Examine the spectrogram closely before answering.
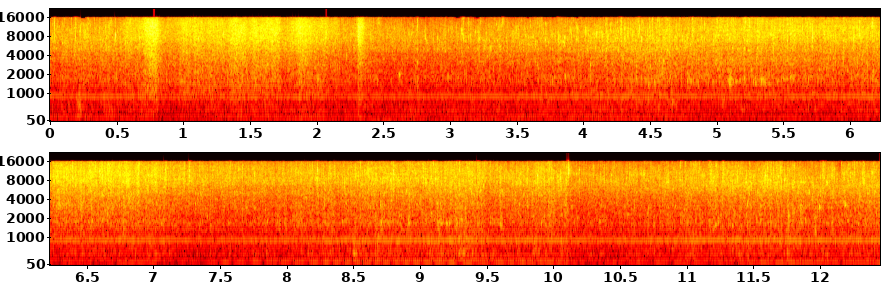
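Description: Breaded chicken pieces deep-frying in hot oil in a fryer basket: a dense, steady sizzle with the oil bubbling.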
